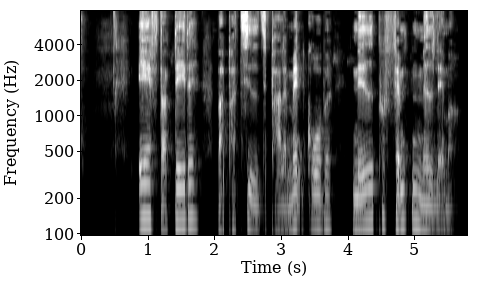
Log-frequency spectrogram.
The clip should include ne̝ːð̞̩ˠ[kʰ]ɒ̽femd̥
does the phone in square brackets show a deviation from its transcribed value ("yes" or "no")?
yes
